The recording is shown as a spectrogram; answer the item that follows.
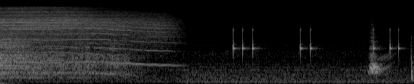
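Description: Cartoon crash sound effect of the wrecked van breaking down, a loud metallic clatter and ringing that dies away over about two seconds with tones sliding down in pitch. A few faint short electronic beeps follow.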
